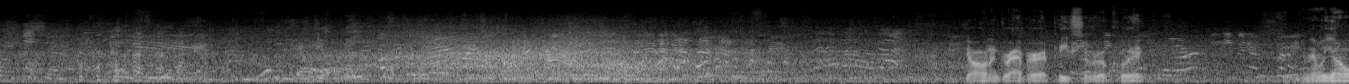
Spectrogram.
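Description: Traffic hums on a nearby street.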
